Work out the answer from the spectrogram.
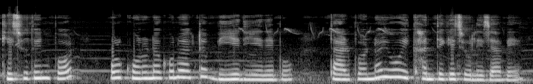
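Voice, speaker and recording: A woman's voice: on the high side, normal speed, mellow, faint music behind, lightly acted. A woman playing a devoted, anxious young married village sister in a cartoon folk tale, pleading and worried.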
